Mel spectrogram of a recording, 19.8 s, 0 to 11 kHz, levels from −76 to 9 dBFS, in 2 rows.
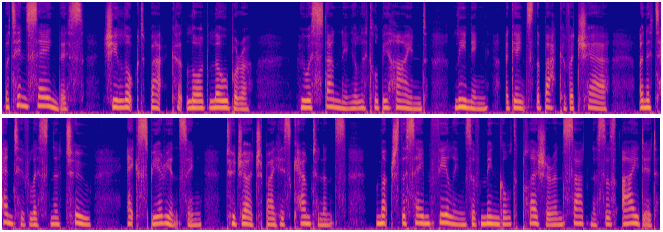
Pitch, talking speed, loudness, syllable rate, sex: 190 Hz, 135 wpm, -20 LUFS, 4.3 syllables/s, female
